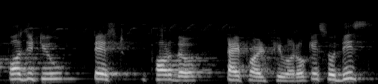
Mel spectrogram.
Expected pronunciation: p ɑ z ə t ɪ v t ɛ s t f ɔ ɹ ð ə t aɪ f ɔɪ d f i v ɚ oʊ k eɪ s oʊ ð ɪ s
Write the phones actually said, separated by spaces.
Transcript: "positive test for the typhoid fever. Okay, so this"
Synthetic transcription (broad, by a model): p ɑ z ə t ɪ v t ɛ s t f ɔ ɹ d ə t aɪ p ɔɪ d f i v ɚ oʊ k eɪ s oʊ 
